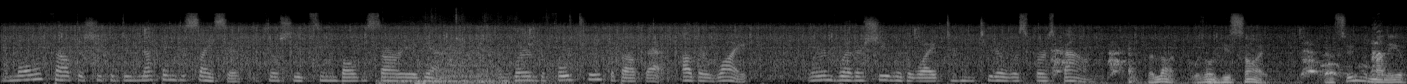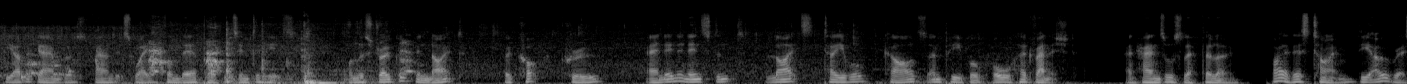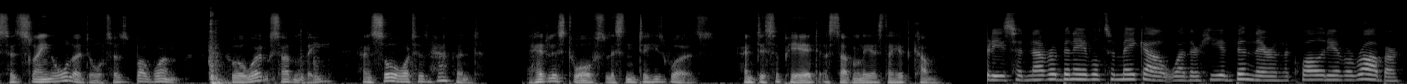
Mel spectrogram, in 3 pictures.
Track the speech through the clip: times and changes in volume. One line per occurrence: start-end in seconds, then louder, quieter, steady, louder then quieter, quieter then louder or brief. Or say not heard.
0.0-42.1 steady.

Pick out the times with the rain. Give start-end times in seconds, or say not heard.
0.0-25.0.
